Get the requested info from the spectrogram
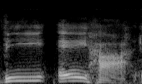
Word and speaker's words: Viaje: We are going to smoke Viaje, V-I-A-G-E, Viaje is how it's pronounced.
